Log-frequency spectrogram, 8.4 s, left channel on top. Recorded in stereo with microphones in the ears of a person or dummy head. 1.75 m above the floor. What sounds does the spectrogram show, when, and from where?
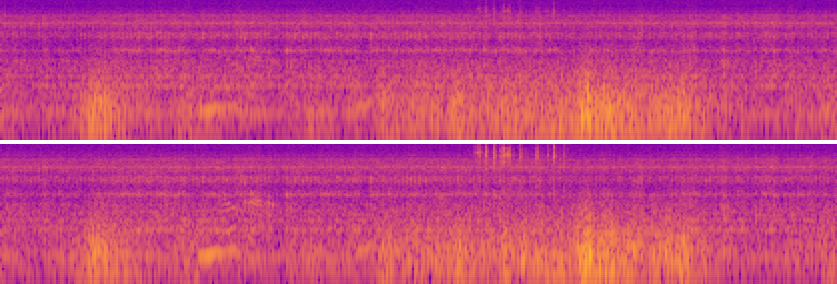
2.0 s a woman speaking: 40° right (ahead or behind); by 4.6 s 35° right (ahead or behind)
4.7 s keys jangling: 45° right (ahead or behind)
